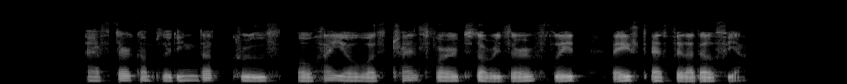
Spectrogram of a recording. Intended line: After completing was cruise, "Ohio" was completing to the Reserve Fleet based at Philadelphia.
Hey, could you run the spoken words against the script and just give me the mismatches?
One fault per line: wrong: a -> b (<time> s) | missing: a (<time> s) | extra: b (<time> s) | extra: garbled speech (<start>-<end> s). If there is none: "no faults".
wrong: was -> the (2.0 s)
wrong: completing -> transferred (3.9 s)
